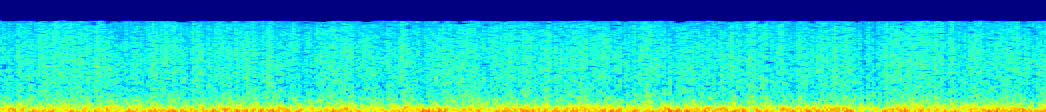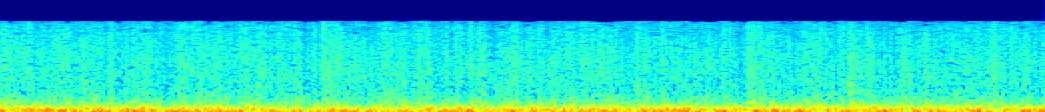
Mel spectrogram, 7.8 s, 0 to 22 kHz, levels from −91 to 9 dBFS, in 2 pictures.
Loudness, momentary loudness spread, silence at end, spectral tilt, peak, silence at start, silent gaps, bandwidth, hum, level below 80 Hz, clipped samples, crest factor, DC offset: -27 LUFS; 2 LU; 0 s; -4 dB/octave; -10 dBFS; 0 s; none; 11.5 kHz; none; -24 dBFS; under 0.1%; 12 dB; under 0.1%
